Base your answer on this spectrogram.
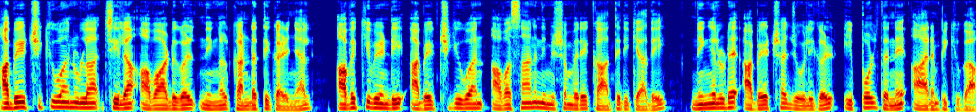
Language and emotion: Malayalam, neutral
